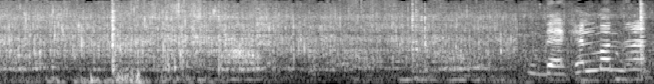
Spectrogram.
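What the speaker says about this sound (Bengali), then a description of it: "বন্ধু একটু ভালোভাবে ভেজে নিচ্ছি রসুনটা" Garlic frying in oil for a green chili pickle, a steady close sizzle and hiss under a speaking voice, with a few sharper crackles toward the end.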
